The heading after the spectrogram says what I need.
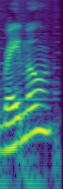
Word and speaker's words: Reimu: this at all yeah ei is more like a y if you were going to compare it to uh like english like if i say yay i say yay y-a-y but if i say re like reimu today it sounds like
